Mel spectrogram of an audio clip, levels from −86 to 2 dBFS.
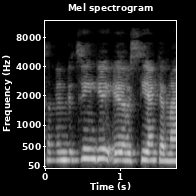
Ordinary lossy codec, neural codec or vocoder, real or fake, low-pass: MP3, 48 kbps; vocoder, 22.05 kHz, 80 mel bands, Vocos; fake; 9.9 kHz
